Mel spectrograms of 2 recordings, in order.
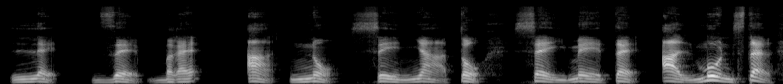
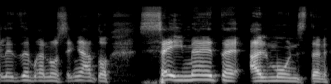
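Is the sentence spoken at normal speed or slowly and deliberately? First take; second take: slowly; normal speed. First: Spoken slowly, each word clearly separated. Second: Spoken at a normal, running speed.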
